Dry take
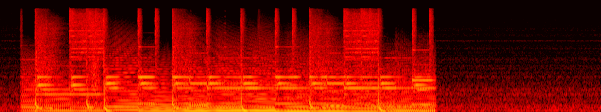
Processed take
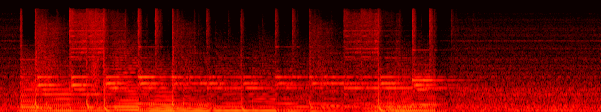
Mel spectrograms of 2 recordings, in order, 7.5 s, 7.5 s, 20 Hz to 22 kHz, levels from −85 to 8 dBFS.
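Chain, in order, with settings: compressor 3:1, threshold -46 dBFS, peak gain reduction 16 dB; 2.18–4.69 flange 2 Hz, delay 7.7 ms, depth 1.8 ms, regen -68%; echo with dull and thin repeats by turns 0.135 s, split 1300 Hz, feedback 62%, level -8 dB; gain +6 dB

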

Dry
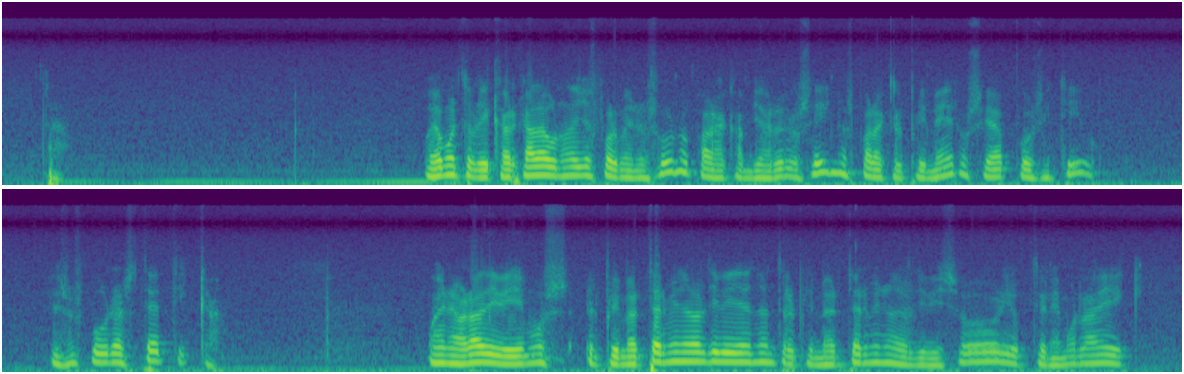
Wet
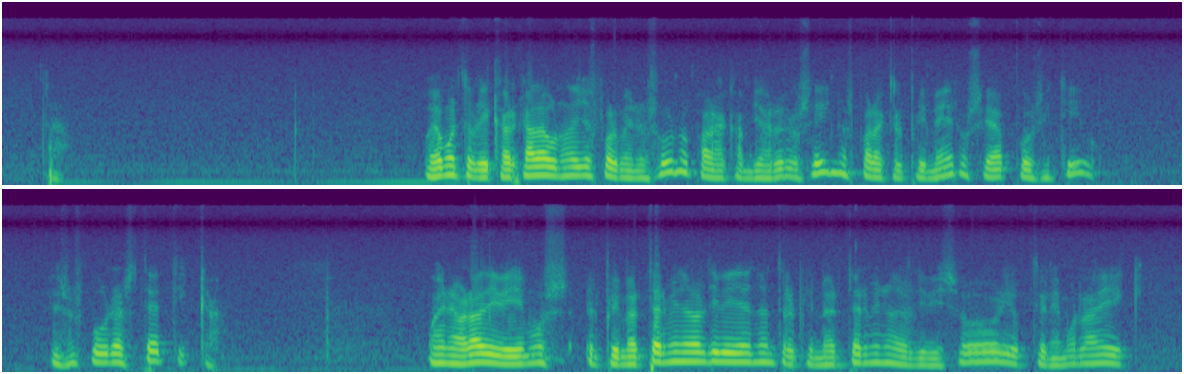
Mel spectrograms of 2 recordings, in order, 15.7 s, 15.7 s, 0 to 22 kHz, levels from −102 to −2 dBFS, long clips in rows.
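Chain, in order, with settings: HPF 160 Hz 6 dB/oct; gain +1 dB

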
